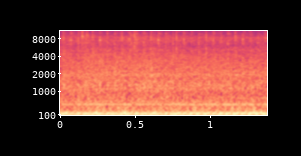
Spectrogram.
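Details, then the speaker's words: Acura RSX four-cylinder first startup after return-style fuel system rebuild, fuel pressure just under 45 psi, no leaks, AFR about 14.7: short steady idle, even low hum with no stumble or surge; normal idle. "Alright guys, here we go. Sounds like she's doing alright."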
